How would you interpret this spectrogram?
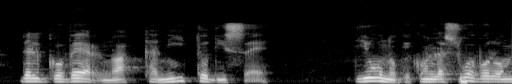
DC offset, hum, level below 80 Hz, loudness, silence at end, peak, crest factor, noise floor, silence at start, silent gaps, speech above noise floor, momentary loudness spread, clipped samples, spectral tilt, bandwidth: under 0.1%; none; -48 dBFS; -14 LUFS; 0 s; 0 dBFS; 14 dB; -63 dBFS; 0.2 s; none; 49 dB; 8 LU; under 0.1%; -6.5 dB/octave; 7.4 kHz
